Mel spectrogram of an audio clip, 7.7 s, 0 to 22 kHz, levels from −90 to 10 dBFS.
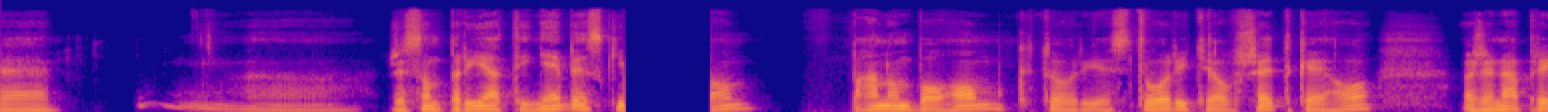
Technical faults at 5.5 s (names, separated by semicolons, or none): none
